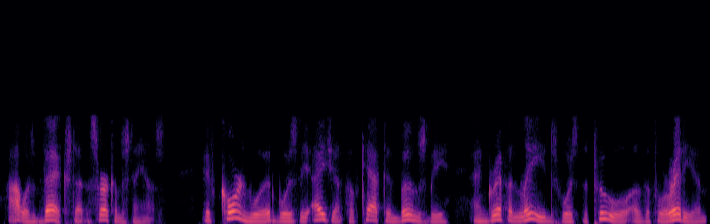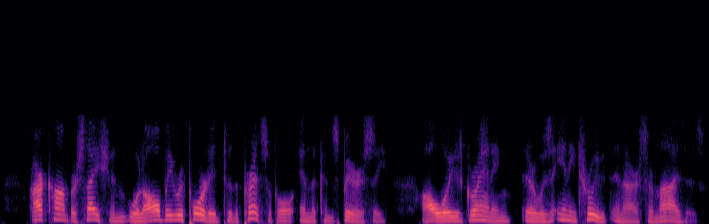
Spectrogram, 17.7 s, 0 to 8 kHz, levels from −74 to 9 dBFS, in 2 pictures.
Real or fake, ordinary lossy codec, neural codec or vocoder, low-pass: fake; AAC, 16 kbps; codec, 24 kHz, 0.9 kbps, WavTokenizer, large speech release; 7.2 kHz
